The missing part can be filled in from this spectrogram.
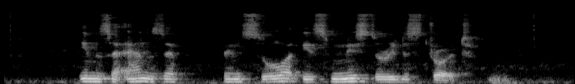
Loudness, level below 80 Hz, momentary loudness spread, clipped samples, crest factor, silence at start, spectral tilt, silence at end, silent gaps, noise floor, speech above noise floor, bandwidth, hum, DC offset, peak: -20 LUFS; -48 dBFS; 15 LU; under 0.1%; 16 dB; 0.8 s; -7 dB/octave; 0.6 s; none; -53 dBFS; 33 dB; 11.5 kHz; none; under 0.1%; -6 dBFS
